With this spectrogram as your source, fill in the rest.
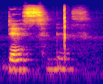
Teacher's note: if it's at the beginning of the word it's replaced with like a D sound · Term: dental stops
